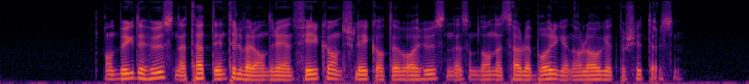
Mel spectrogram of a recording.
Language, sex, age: Norwegian, male, 22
